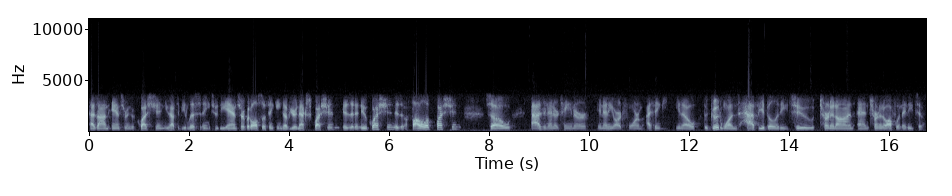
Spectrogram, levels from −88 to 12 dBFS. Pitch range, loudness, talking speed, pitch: 120-145 Hz, -21 LUFS, 220 wpm, 125 Hz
